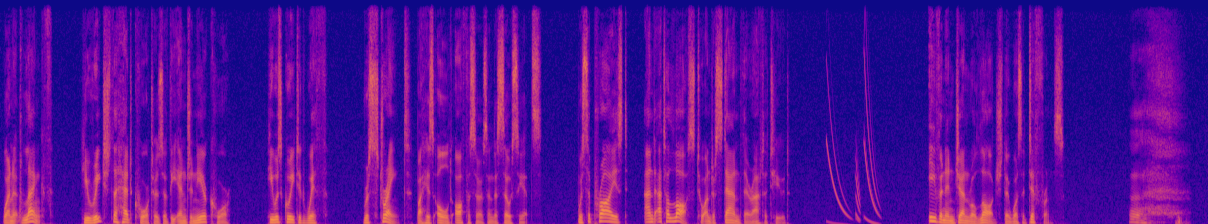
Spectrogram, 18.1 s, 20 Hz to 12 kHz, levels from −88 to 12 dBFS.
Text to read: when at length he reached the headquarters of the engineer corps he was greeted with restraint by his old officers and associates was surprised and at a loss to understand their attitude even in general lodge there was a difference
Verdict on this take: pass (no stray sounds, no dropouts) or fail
fail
